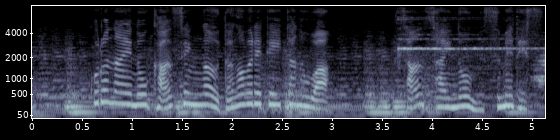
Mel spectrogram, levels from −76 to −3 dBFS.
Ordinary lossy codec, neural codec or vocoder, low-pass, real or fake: none; none; none; real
